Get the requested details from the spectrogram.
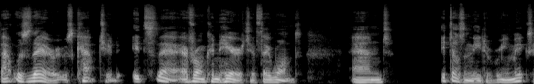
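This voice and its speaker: On a very clean recording with a silent background and a dry, close sound with no echo, a man with a fairly low voice talks at a fairly quick pace with lively intonation. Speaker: electronic musician. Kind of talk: casual chat. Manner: halting.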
